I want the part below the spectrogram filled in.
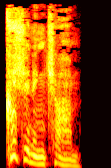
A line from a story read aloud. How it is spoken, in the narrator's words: Hermione spluttered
